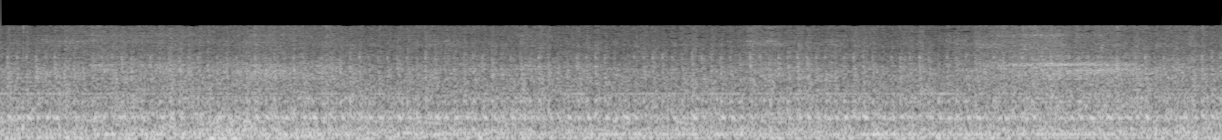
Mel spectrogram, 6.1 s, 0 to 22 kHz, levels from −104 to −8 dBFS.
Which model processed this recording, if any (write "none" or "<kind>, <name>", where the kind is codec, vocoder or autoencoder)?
none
